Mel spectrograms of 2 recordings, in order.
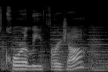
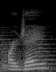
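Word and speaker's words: Coralie Fargeat: It's Coralie Farjay, not Farjay.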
